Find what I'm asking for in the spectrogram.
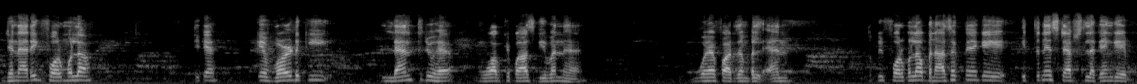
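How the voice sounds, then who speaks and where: A man's voice: sits high, sharp tone, rough recording. A man teaching a university class, explaining step by step and often checking in with his students. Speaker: university lecturer. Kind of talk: classroom lecture.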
